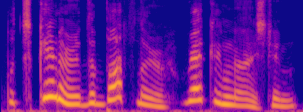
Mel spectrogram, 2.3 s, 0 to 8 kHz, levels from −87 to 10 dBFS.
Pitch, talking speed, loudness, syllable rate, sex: 235 Hz, 105 wpm, -15 LUFS, 5.3 syllables/s, male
